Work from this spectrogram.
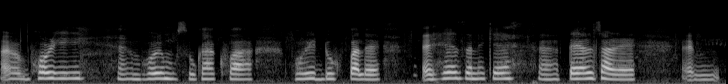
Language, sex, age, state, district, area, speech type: Assamese, female, 18-30, Assam, Golaghat, urban, spontaneous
